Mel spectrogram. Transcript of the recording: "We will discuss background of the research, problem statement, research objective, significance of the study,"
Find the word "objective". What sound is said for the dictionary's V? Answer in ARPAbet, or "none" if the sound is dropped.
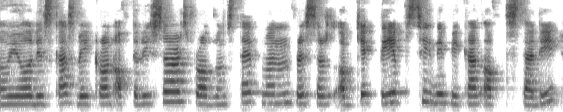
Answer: F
